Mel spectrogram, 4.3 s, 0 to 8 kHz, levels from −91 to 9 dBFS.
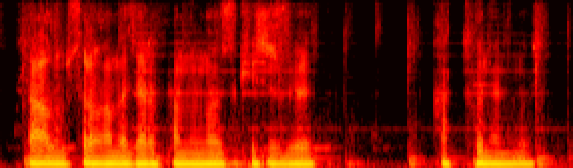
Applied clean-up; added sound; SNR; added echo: neural separator model SepFormer DNS4.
